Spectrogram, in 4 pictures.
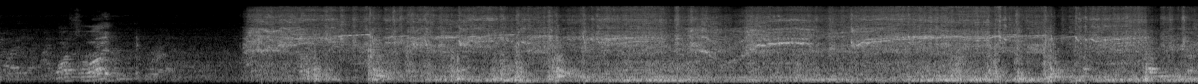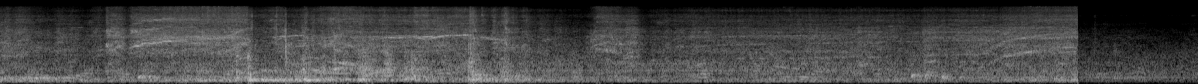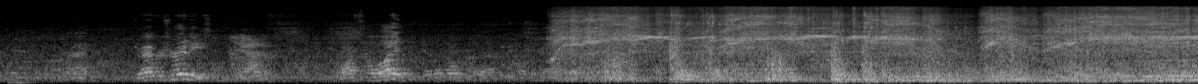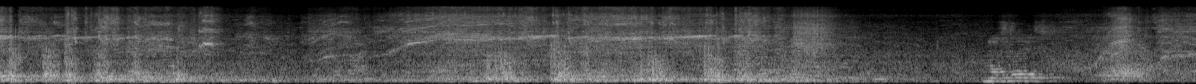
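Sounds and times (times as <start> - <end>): toy truck motor whine: 2.4 - 22.8, 29.4 - 44.6, 46.6 - 47.9.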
